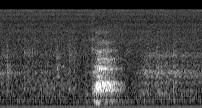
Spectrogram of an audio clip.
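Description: Near silence broken by one soft breath about two seconds in, as a man smells the aroma of a glass of lager held to his nose.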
